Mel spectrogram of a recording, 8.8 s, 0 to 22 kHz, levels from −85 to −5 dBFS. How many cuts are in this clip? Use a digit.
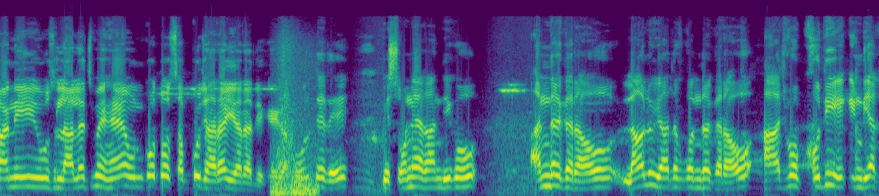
1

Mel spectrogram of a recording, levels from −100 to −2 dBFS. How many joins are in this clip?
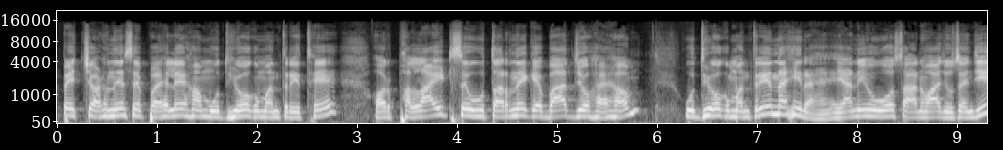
0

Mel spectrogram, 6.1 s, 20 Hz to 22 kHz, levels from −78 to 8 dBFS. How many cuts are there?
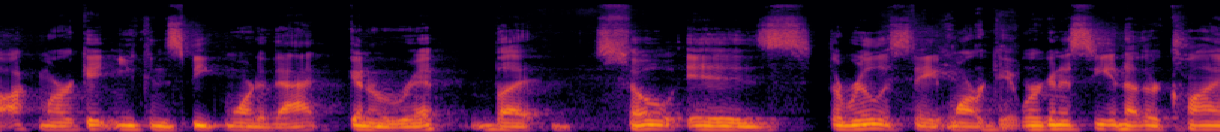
2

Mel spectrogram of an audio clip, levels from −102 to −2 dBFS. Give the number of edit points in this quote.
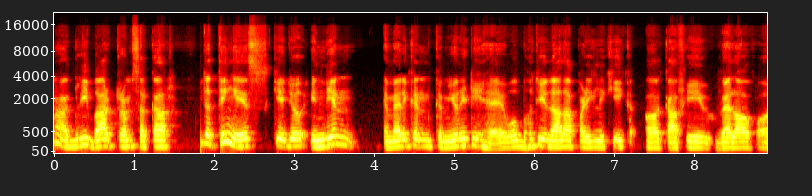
0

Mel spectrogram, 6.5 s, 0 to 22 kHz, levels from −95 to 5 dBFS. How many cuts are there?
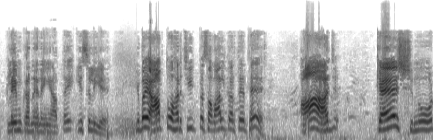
1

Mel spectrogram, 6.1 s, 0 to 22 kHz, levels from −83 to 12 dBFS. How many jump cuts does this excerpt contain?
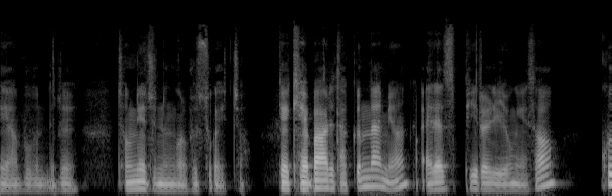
2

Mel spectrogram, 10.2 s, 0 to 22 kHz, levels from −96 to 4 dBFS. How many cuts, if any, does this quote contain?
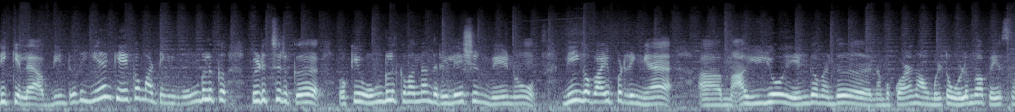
0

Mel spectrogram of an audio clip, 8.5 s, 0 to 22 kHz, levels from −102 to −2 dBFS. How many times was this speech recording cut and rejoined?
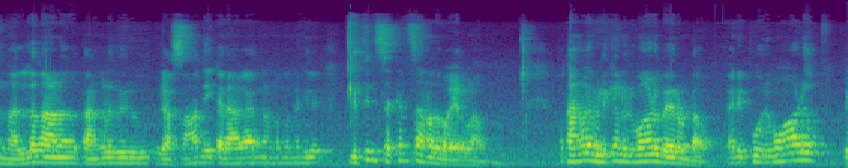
0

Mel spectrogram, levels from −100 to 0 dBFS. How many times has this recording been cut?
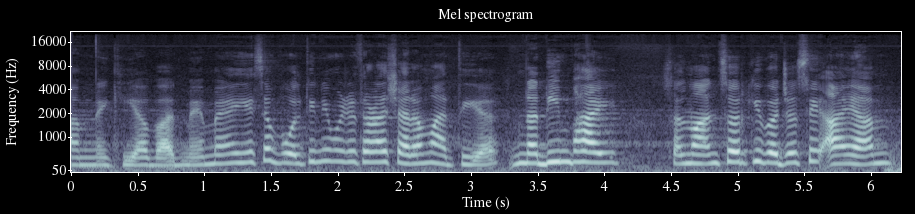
1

